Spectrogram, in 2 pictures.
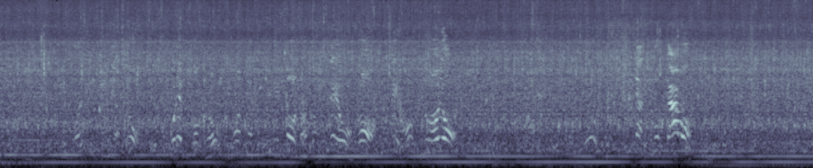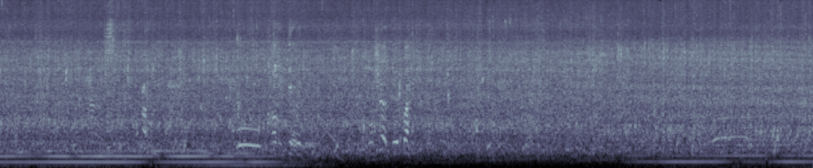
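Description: Shallow stream water trickles steadily over stones.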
